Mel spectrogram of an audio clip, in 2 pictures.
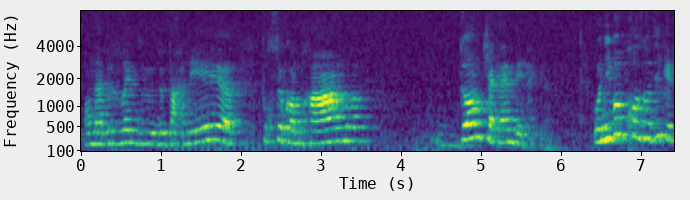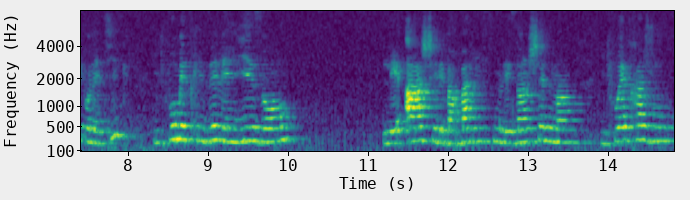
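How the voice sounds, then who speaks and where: A woman French teacher giving an animated lecture on pronunciation, checking in with her audience as she goes. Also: a little high, normal speed. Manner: animated, corrects pronunciation, asks the audience questions. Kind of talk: lively classroom lecture. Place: lecture hall. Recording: echoey hall from far off, faint hiss.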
